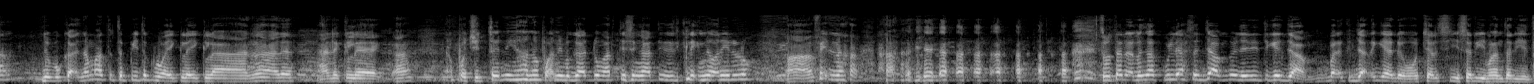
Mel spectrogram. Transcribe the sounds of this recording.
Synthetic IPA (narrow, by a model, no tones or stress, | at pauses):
dəbukaʔzamant̪ut̪əpit̪̬uk̬əluaikəlaikəlanŋaadəadəkəlɛk̚ənapət͡ʃit̪ənianapa̰ʔnibəɡadʊŋart̪ɪsəŋart̪ɪkəlɪk̚miɔʔnidulʊafina | səbət̪anaʔdəŋahkuliahsəd͡ʒamt̪ud͡ʒadit̪iɡəd͡ʒamsəbaʔkəd͡ʒaʔ̪laɡiadət͡ʃɛlsisəɾimaant̪adit̪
